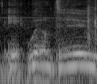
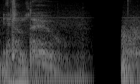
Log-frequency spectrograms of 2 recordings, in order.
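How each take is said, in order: First: Higher, voiced insistence. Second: Soft, voiceless whisper. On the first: Builder declaring the sticker acceptable, high and voiced. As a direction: say it aloud, high, each word separate. Repeats the verdict aloud, emphatically. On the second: Builder settling for an imperfect sticker, whispered. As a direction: whisper it to yourself. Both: Real, not acted.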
